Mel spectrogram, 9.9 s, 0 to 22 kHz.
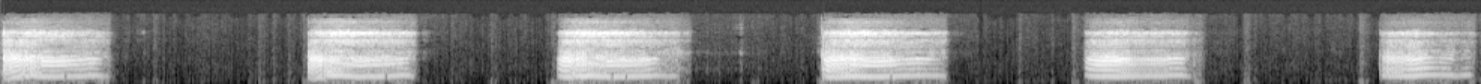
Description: My grand daughter who is 3 weeks old, snoring. It was too adorable that I could not resist recording....enjoy the sound of a happy baby.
